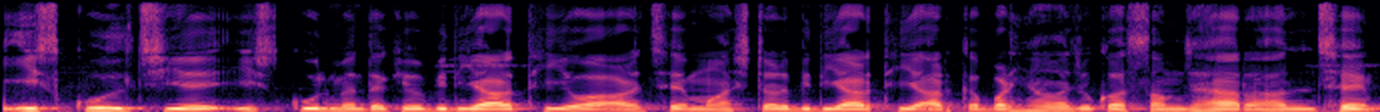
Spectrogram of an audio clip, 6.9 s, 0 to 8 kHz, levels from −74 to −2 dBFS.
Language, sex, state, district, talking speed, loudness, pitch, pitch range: Maithili, male, Bihar, Madhepura, 165 wpm, -17 LUFS, 140 Hz, 135-145 Hz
